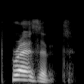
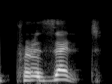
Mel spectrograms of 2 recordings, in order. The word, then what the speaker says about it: present: form of the first it's a noun and the stress is on the first syllable present the second meaning is a verb and it's to present the stresses on the second syllable okay desert and dessert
